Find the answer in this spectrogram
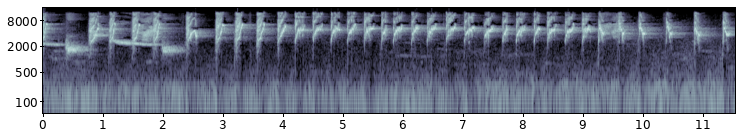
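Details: Long-tailed shrike singing energetically: a few slurred whistles open into a fast run of sharp, scratchy chips repeated about three times a second for nearly ten seconds, steady and insistent.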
